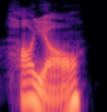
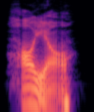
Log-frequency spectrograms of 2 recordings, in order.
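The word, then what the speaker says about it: hayah: And the I am is a word that is pronounced, now I'm going to do the best I can with this, Hawyal. That may not be exactly correct, but that's how it's spelled out, Haw-Yaw.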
